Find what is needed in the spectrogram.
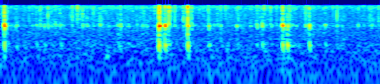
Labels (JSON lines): {"label": "ambient", "recorder": "HydroMoth"}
